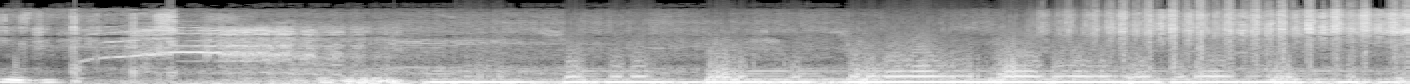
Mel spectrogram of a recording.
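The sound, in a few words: racing horses neighing in Mongolia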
